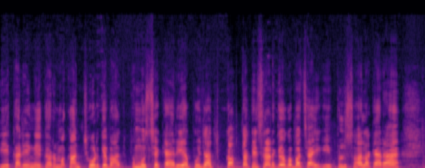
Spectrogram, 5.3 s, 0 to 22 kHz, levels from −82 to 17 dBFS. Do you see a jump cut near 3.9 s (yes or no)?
no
